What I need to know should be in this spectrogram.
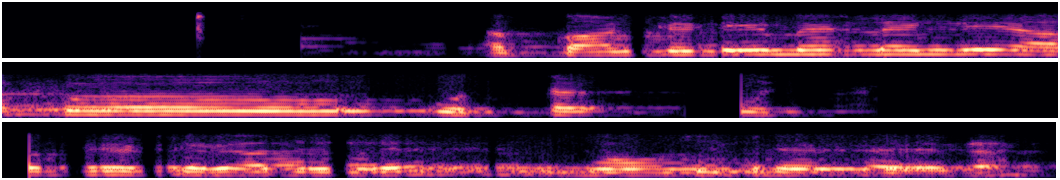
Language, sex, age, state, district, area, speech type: Hindi, male, 18-30, Uttar Pradesh, Azamgarh, rural, conversation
